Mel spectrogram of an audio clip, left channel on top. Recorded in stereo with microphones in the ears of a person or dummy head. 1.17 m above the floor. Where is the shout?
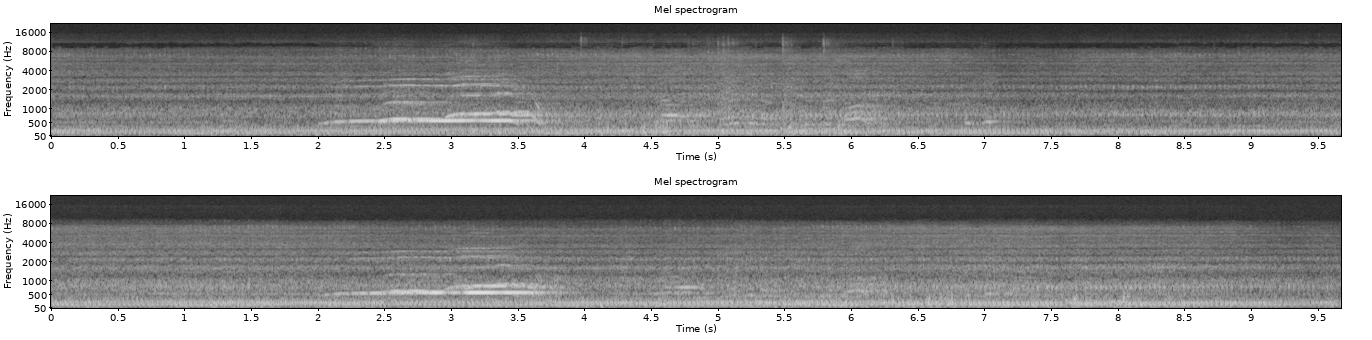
55° left (ahead or behind), 5 m.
